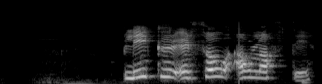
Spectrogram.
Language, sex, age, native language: Icelandic, female, 8, German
